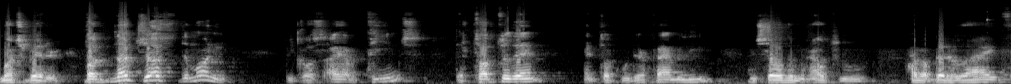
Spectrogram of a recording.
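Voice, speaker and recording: A man's fairly low, dark, mellow voice with lively intonation, a fairly slow pace and big swings in loudness. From Mexico. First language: Spanish. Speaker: businessman. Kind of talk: interview. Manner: halting.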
